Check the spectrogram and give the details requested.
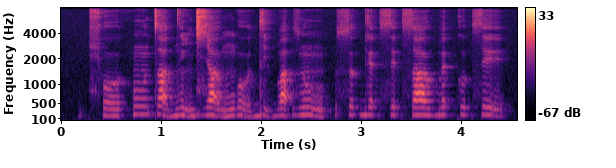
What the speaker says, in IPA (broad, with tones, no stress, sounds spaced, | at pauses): t͡ɕʰ o˨ ʊ̯ h ũ˦ t ä̰˦˨ d ĩ˦˨ d͡ʑ a̰˦˨ ʊ̯ ŋ o̰˦˨ ʊ̯ d ḭ˦˨ b ä˦ ʔ z ũ˦˨ | sʰ ʊ˦ ʔ ɡ ɛ˦ ʔ s ɪ˦ ʔ sʰ a˦ ʊ̯ b ɛ˦ ʔ k ʊ˦ ʔ sʰ ḛ˦˨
